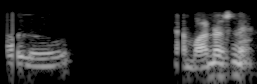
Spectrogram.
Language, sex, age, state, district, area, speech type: Nepali, male, 45-60, West Bengal, Jalpaiguri, urban, conversation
